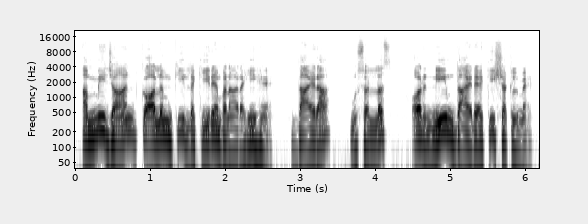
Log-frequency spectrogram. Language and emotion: Urdu, neutral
